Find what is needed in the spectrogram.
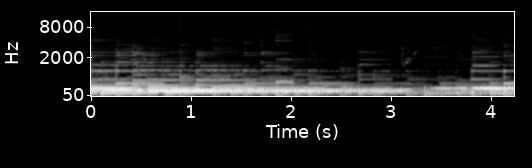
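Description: Acoustic guitar playing chords in an instrumental passage of a song. One chord is left ringing for a couple of seconds, then the playing dips briefly near the end.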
